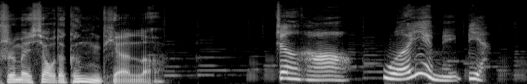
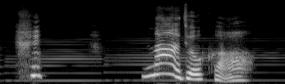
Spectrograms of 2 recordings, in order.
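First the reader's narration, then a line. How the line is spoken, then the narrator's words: Forced laugh. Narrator (Chinese): 齐剑干笑着说道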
